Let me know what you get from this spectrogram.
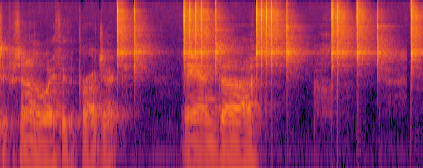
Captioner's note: tool clicking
